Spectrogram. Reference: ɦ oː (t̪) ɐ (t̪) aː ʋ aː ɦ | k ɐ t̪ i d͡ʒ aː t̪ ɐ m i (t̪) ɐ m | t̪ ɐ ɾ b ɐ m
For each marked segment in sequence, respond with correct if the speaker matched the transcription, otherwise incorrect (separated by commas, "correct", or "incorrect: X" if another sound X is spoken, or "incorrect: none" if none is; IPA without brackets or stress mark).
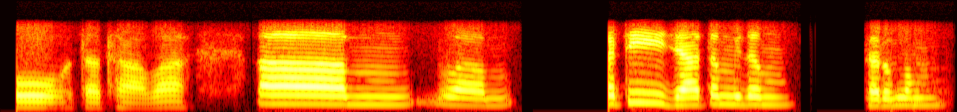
correct, incorrect: t̪ʰ, incorrect: d̪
